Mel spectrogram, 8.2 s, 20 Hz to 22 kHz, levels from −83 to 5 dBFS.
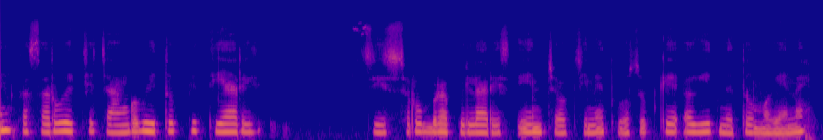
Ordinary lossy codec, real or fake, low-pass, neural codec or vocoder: none; real; 19.8 kHz; none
